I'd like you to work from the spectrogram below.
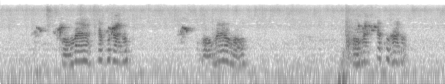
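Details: A pet Blue-fronted amazon chattering in a human-like voice in the morning: three short spoken phrases, each a rapid string of syllables, separated by pauses, with faint hiss in the background.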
